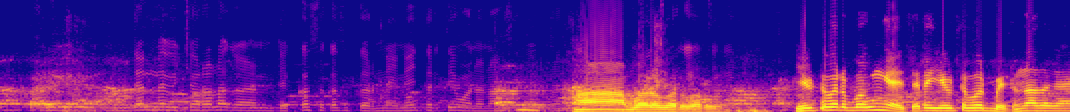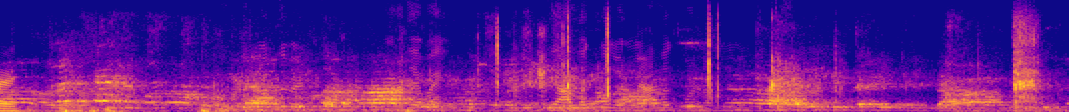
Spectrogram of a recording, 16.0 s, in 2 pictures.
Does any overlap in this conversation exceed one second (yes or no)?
yes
